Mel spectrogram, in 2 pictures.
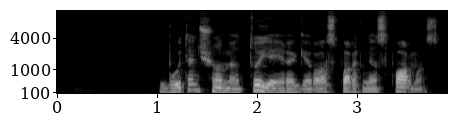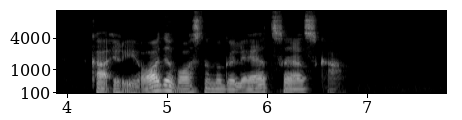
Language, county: Lithuanian, Alytus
